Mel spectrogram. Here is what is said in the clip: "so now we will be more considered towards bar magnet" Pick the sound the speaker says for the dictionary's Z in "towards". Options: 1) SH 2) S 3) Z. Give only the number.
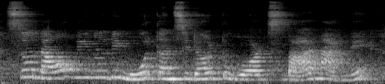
2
